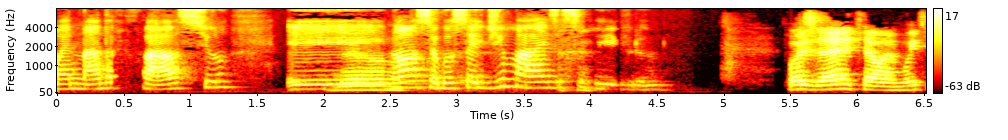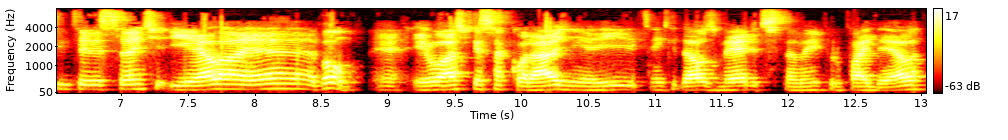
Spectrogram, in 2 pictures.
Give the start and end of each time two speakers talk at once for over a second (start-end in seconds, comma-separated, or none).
2.0-3.3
